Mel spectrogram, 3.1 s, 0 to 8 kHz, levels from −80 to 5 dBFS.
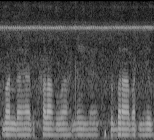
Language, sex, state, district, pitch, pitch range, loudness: Hindi, female, Chhattisgarh, Balrampur, 120 Hz, 120-125 Hz, -24 LUFS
